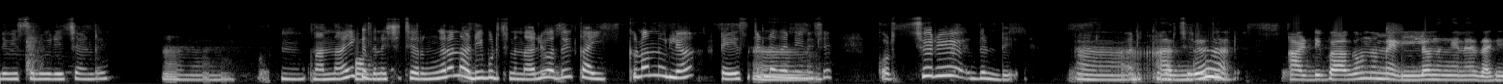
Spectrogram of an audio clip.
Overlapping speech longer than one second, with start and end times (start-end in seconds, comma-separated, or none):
none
